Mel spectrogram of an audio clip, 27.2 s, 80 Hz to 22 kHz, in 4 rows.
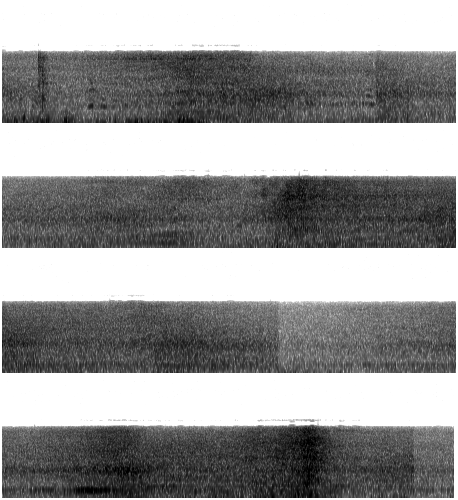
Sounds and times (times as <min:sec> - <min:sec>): Vehicle: 0:00.0 - 0:27.2.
